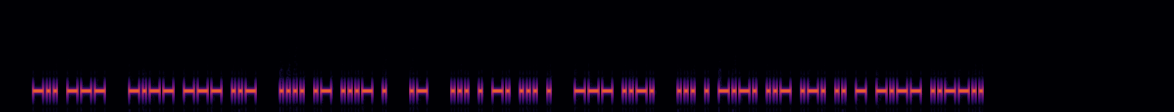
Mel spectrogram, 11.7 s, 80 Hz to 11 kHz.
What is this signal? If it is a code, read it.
Morse code, heard as a keyed tone, about 36 wpm, 700 Hz. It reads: DO YOU HAVE A SENSE OF SECURITY?
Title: Sentences from Top 1000 Words - Review Part 4 - 35wpm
